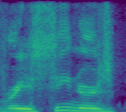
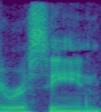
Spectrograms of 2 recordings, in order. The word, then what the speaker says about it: Racine: Also had the smartness and the quickness to call out Racine, Wisconsin, and knows how native Raciners pronounce it even. – Even other people around the state often say Racine, but right. Racine, if you live there, is how you say it.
